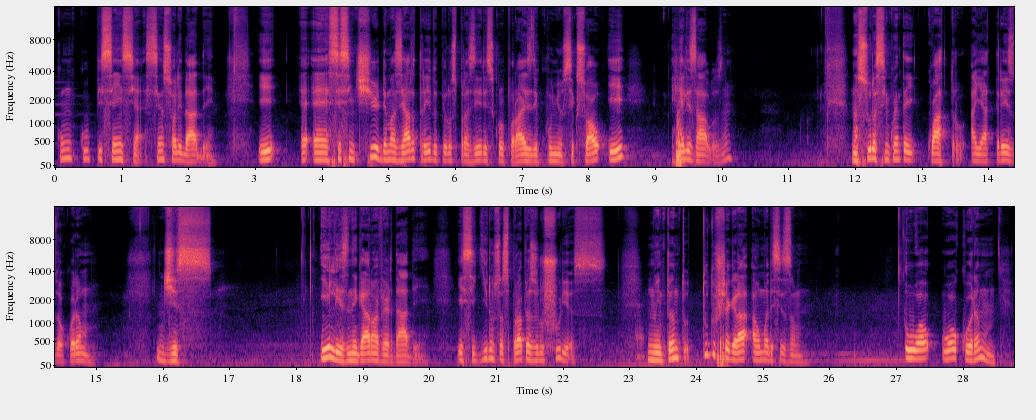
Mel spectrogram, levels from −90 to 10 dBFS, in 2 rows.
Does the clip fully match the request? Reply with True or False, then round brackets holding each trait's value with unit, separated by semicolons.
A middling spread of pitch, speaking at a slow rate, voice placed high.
False (4.2 semitones; 90 wpm; 125 Hz)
